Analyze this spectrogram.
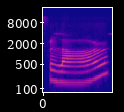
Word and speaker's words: Florida: Then we have the small word rid, like when you get rid of something, and Read all together, Florida, and Florida.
